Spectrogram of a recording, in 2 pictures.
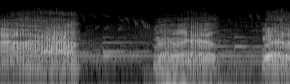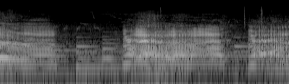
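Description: Dromedary camel calling: about five wavering calls, each about a second long, over calm background music.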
